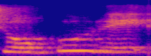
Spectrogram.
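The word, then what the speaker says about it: Cho Ku Rei: First, Chokure is pronounced as Chokure.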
